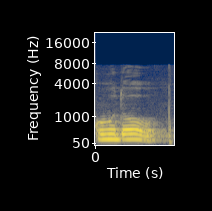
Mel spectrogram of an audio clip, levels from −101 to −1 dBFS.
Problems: constant background noise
